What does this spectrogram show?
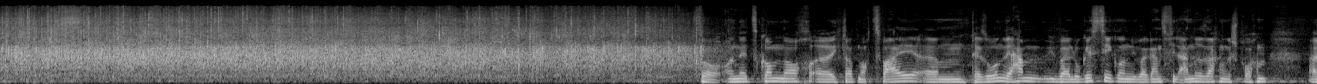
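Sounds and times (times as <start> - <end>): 
audience applause: 0.0 - 7.2
speech: 7.0 - 13.1.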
